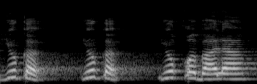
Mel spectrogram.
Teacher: काफ जो है जब साकिन होगा तो काफ पर कलकला किया जाता है। उसको हिला के तरतराहट से अपने मखरज के साथ टक्कर खा के लफज़ वापस आएगा।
